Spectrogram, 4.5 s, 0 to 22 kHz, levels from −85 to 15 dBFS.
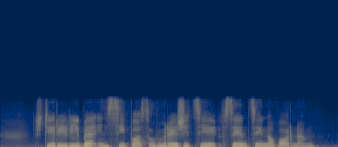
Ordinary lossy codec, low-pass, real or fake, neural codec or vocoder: none; 7.2 kHz; fake; codec, 16 kHz, 1 kbps, X-Codec, HuBERT features, trained on LibriSpeech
